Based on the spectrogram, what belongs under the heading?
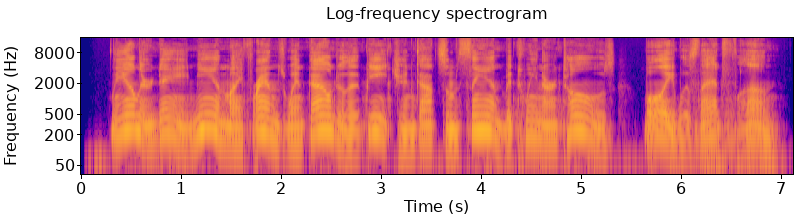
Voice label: Cartoon voice; CharacterVoices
